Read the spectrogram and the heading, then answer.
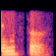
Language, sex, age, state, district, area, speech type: Telugu, male, 18-30, Andhra Pradesh, Palnadu, rural, conversation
